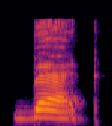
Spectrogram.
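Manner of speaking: बैट as one low, separate beat; single syllable. Shown as a demonstration. Teacher proving it has one syllable, बैट in one beat. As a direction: set बैट apart as one sound. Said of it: "then it has one syllable".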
